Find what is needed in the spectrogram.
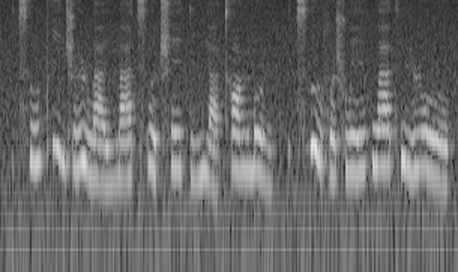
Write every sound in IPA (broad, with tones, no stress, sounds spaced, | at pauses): t͡sʰ ɹ̩˧˥ pʰ i˥˩ n ʂ ɻ̩˧˥ ɻ w a˨˩ ɪ̯ m ä˧˥ t͡sʰ ɹ̩˥˩ ʈ͡ʂʰ e˥ ɪ̯ t̪ i˧˥ ŋ j ä˨˩ kʰ ɑ˥ ŋ m ɤ˥˩ ŋ | t͡sʰ ɹ̩˥˩ f ɤ˩ ʂ w e˧˥ ɪ̯ p w ä˥ t̪ʰ y˥˧ ɻ o˥˩ ʊ̯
